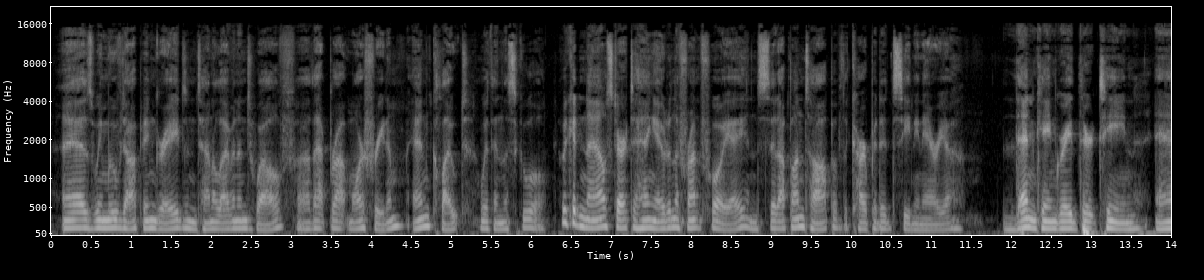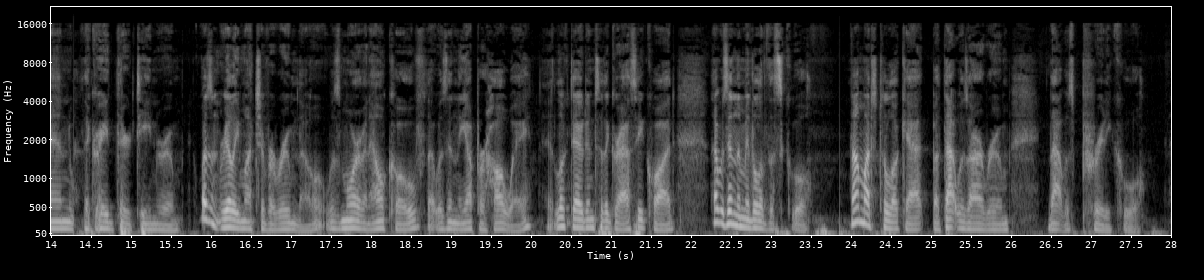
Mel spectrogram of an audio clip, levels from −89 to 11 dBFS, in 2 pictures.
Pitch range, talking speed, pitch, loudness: 110-140 Hz, 215 wpm, 125 Hz, -25 LUFS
